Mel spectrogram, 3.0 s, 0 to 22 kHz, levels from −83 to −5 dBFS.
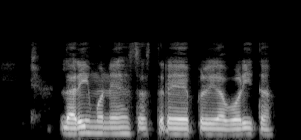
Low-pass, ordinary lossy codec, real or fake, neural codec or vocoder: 7.2 kHz; MP3, 64 kbps; real; none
